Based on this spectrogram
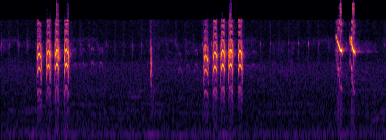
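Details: High-pitched yuhina song used to coax young or quiet birds into singing. Two quick runs of four sharp chips, then a pair of thin downslurred notes, all clear against near silence.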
